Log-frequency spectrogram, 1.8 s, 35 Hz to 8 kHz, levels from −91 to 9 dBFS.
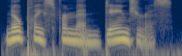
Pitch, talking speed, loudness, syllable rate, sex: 155 Hz, 130 wpm, -23 LUFS, 4.8 syllables/s, female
